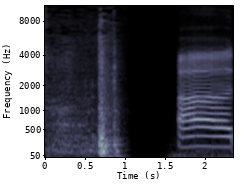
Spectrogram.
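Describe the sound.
A dresser drawer is pulled open with a short wooden scrape and thud, followed by silence and then a voice speaking.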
